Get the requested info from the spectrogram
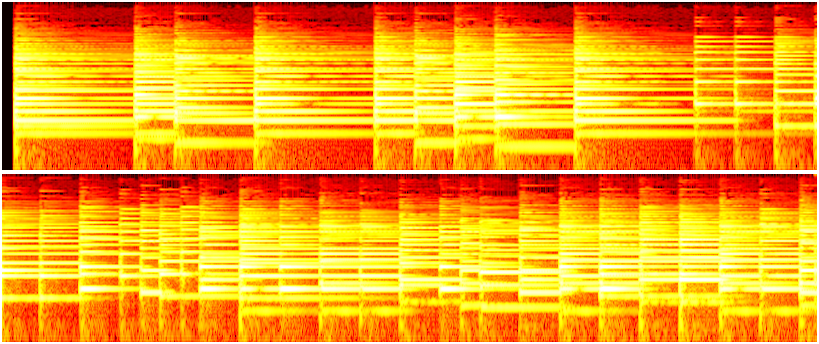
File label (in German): Klavier; If ye love me; Thomas Tallis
